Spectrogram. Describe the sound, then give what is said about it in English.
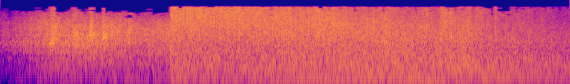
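Heavy, thunderous explosions of incoming bombs boom across Baghdad, Iraq, at night as an air war opens over the city, a sharp louder blast followed by a sustained, reverberating rumble that stays loud throughout, with no voices. “Baghdad, Friday night, the city reverberating with the thunderous explosions of incoming bombs.”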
